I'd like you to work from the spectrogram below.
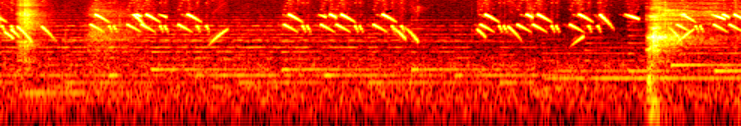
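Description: Chicken enemy clucking in the video game Final Fantasy VII, a steady run of repeated chirpy clucks over a constant game music and ambience bed, with a brief louder burst near the end.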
